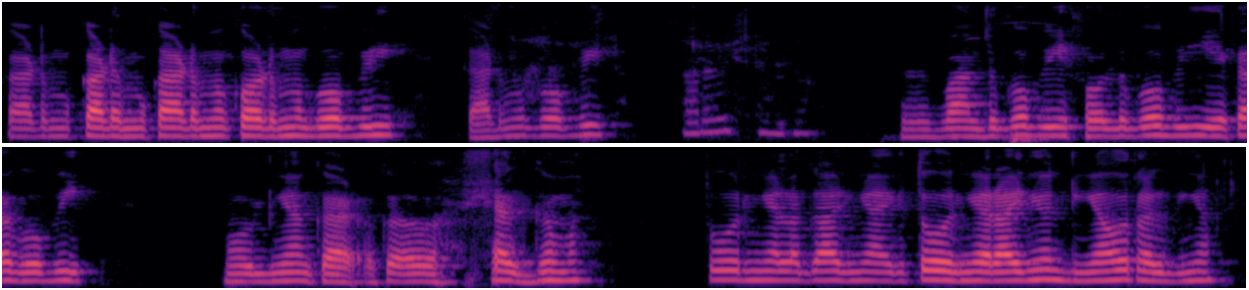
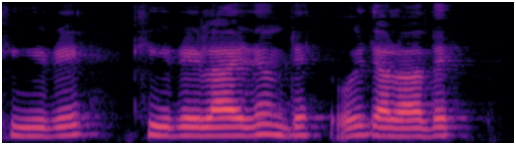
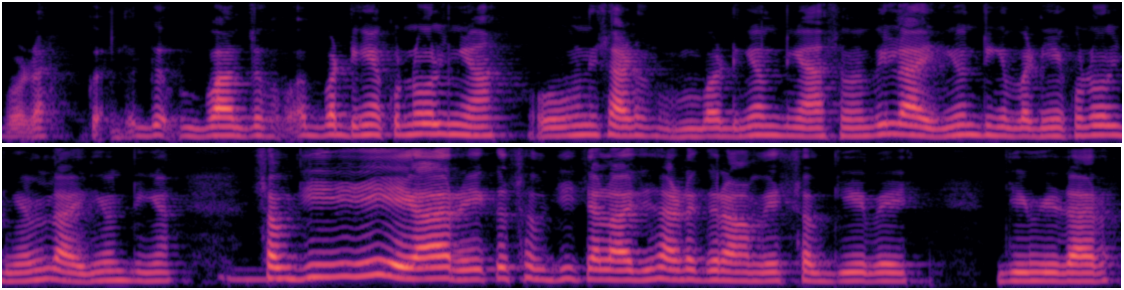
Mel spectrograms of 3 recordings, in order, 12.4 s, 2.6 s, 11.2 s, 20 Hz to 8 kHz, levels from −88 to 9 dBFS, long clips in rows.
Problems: none marked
